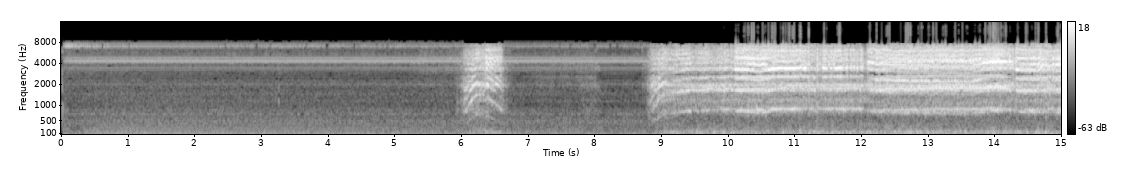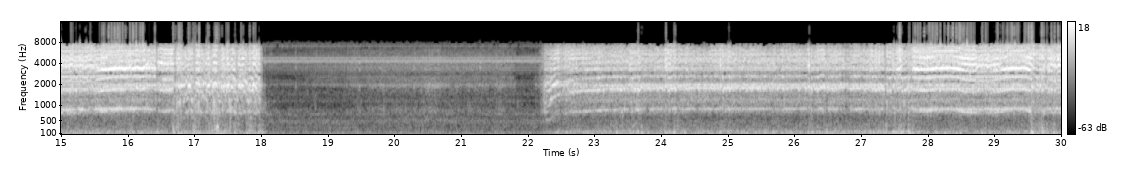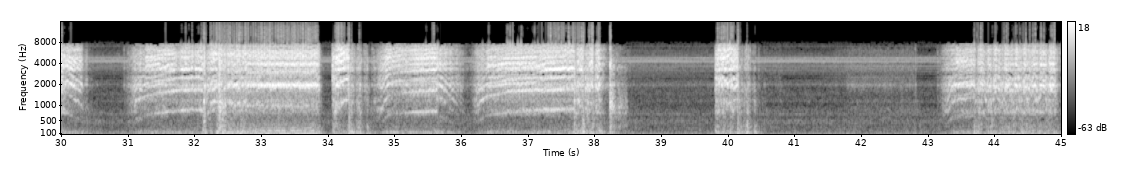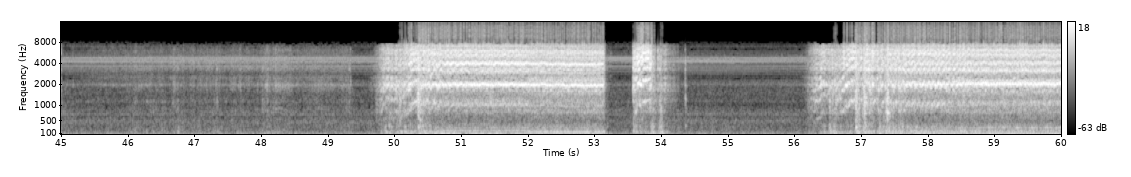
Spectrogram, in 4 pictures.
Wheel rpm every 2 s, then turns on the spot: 0, 0, 0, 30, 70, 220, 220, 220, 210, 50, 20, 140, 230, 230, 220, 100, 230, 140, 150, 70, 50, 40, 110, 10, 20, 210, 200, 20, 140, 250.
6-8 18-22 38-42 46-48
